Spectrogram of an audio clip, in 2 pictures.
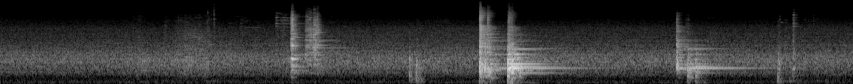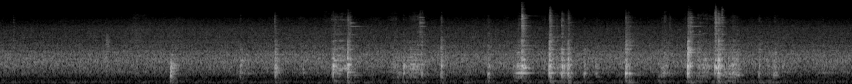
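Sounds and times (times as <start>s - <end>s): metal clanking with ring: 2.8s - 3.5s, 4.8s - 6.1s, 6.8s - 8.2s, 11.8s - 12.9s.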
